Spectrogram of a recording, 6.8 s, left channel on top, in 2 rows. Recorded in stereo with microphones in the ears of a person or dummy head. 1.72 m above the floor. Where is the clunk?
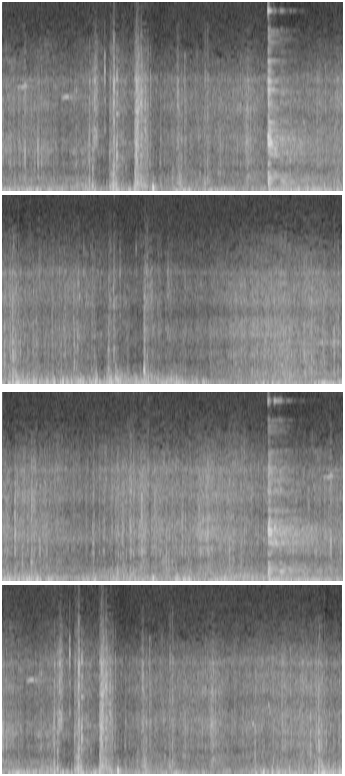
30° left (ahead or behind), 2.5 m.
